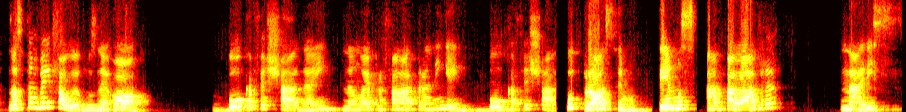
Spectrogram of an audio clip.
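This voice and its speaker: A woman teaching a language lesson online, explaining idioms slowly with repeated examples. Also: mid-range voice, echoey room, dull audio. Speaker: Portuguese teacher.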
